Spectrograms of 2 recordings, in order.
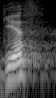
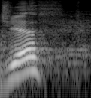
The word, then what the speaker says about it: GIF: Just a little bit before we start, let you know I am Team Hard G. I pronounce it GIF, not GIF.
